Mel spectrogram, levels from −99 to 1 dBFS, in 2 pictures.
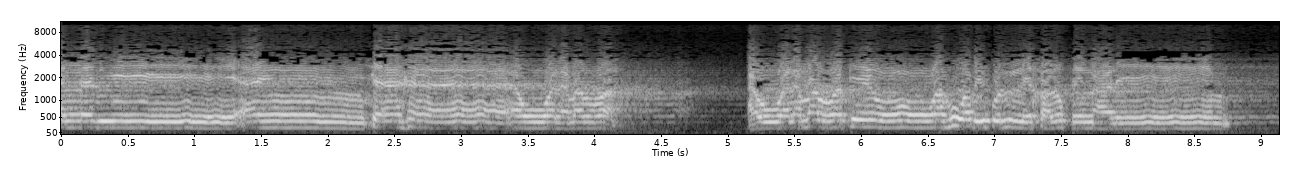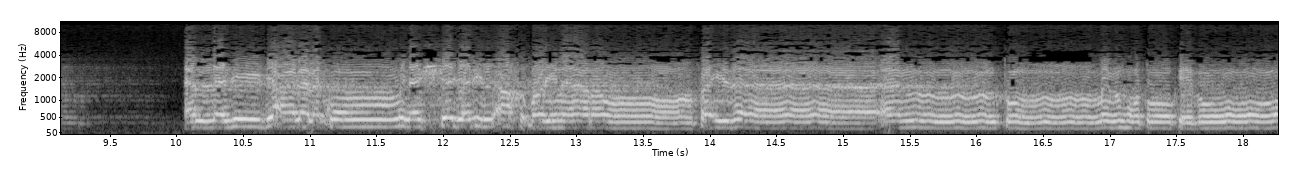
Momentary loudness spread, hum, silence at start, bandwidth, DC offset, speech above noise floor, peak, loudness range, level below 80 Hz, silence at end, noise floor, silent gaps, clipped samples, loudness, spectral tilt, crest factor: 4 LU; none; 0 s; 9.8 kHz; under 0.1%; 43 dB; -4 dBFS; 3 LU; -68 dBFS; 0 s; -58 dBFS; none; under 0.1%; -16 LUFS; -5 dB/octave; 12 dB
